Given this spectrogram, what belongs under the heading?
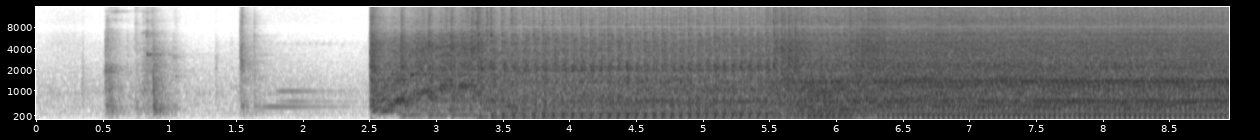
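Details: Craftsman LT1000 Briggs Intek mower after drilling the replacement carb's undersized jet out a thousandth: a few handling clicks, then it fires instantly and settles into a steady run, picking up speed cleanly. It runs well.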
